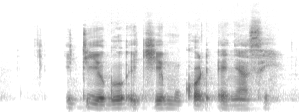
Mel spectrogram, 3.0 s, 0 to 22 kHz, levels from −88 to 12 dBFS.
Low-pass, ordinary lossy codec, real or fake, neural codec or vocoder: none; none; real; none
